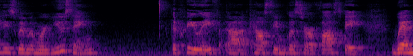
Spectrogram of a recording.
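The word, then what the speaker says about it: Prelief: Um, the Preleaf, I'm going to spell that. It's P R E L I E F. So, it's pre-leaf.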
